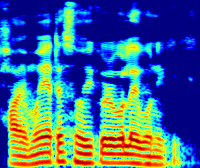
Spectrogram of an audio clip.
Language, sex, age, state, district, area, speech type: Assamese, male, 18-30, Assam, Majuli, rural, spontaneous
